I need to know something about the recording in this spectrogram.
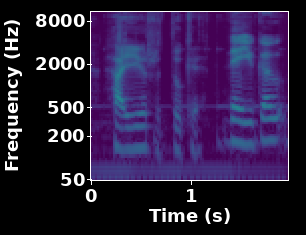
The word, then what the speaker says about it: Jair: going to welcome my first guest which is hair. Hello hair. How are you doing? Good. Fiona. All right. So, it's hair. But I know I'm not saying that exactly correct. How should it be pronounced? Hayer.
